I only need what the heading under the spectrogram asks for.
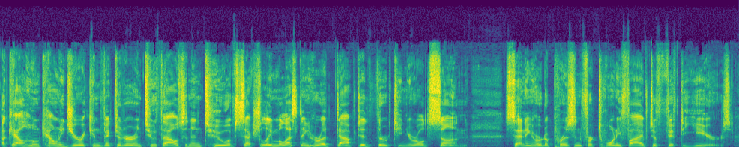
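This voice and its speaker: A man's voice: a little high, animated, moderate pace. An American man narrating a scripted television news report.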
